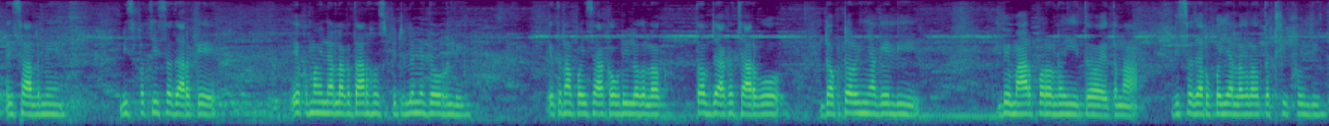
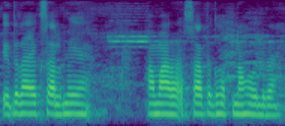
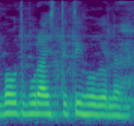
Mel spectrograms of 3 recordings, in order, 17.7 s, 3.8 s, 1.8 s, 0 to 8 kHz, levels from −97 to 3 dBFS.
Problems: none marked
